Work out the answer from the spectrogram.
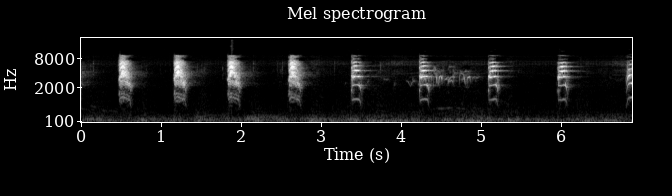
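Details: Long-tailed shrike (cendet) in a training recording, gacor style full of varied fills: loud, harsh, rasping notes repeated about every 0.7 seconds, first four broad and buzzy, later ones more ringing with a falling tail, over faint low hum.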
